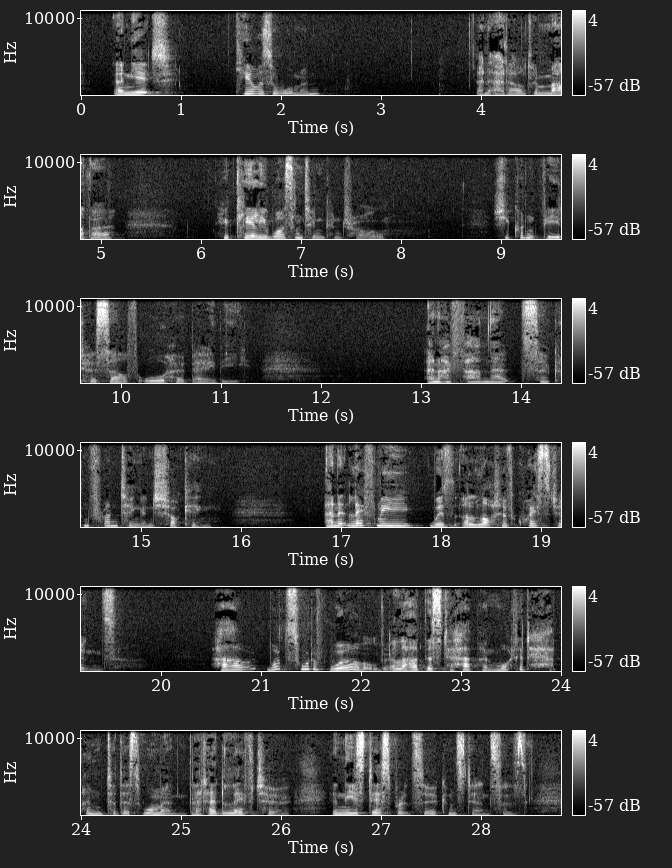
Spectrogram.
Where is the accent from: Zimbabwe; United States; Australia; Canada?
Zimbabwe; also born or lived in India; So I grew up in Zimbabwe, and it was, you know, one of my father's wild flights of fancy that took the family off to India, where I happened to be born. But we came back fairly shortly afterwards.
